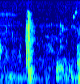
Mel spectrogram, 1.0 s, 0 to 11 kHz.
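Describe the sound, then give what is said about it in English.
Water sloshing against a small boat as it moves through water, making a full 360-degree turn, with a brief splashy burst in the middle and low rumbling wind noise throughout. “I've turned the till and we are literally making a 360 degree turn.”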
